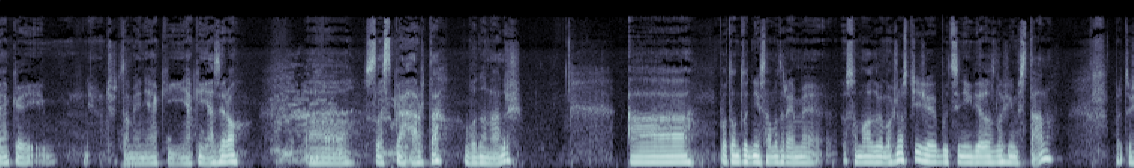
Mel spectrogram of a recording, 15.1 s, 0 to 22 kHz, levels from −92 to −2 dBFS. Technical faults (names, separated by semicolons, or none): echo leak; speech suppressed in double talk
